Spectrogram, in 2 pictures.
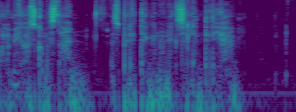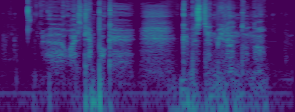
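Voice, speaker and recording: A man whispers in a soft-spoken way. His pace is moderate. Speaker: ASMR channel host. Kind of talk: soft-spoken ASMR trivia narration. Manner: soft whispered ASMR greeting. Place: home room. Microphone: studio mic.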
